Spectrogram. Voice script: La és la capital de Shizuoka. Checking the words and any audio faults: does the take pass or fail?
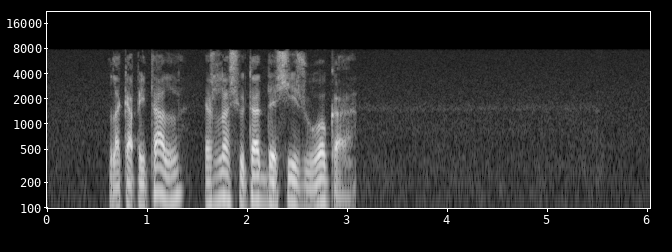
fail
